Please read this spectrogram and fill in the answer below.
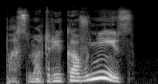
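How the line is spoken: Excited. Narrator (Russian): взволнованно сказал Нейт

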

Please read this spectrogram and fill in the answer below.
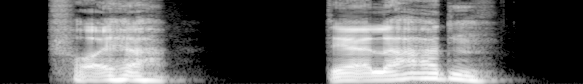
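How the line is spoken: Hoarse, barely audible voice. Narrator (German): Seine Stimme war heiser, und er konnte die Worte kaum noch herausbringen

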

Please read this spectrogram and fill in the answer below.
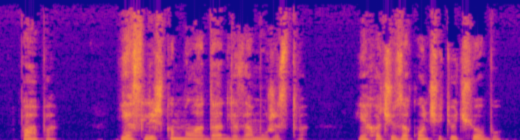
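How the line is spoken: Forced calm. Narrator (Russian): Тара старалась говорить спокойно

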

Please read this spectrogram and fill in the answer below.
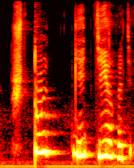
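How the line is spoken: Bursting into sobs. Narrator (Russian): разрыдалась она

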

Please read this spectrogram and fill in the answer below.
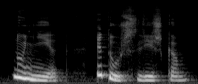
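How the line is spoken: Kind woman exclaiming. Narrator (Russian): воскликнула добрая женщина

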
